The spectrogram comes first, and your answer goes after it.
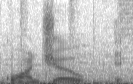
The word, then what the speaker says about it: Guangzhou: All right, in Shenzhen, but taking a side trip to the city of Guangzhou. Am I pronouncing that right?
